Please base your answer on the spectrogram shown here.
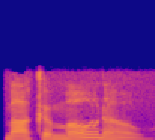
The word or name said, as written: makimono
